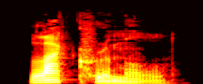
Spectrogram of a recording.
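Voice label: "lacrimal", British English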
